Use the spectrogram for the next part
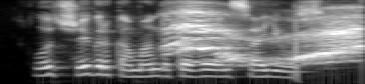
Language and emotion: Russian, neutral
